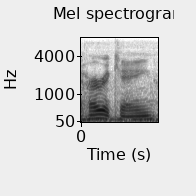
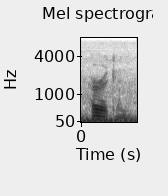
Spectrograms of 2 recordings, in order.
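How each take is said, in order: First: It is pronounced the way out-of-towners say it. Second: It is pronounced the way local residents say it. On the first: The speaker is not from the area. The speaker calls it wrong. "then you're an out of towner" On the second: The speaker is from the area. The speaker calls it right. "if you're from Utah"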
